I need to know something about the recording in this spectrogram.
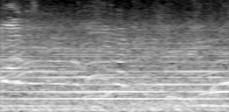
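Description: Amusement-ride machinery running with a steady hum of several held tones, with people's voices rising and falling over it.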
